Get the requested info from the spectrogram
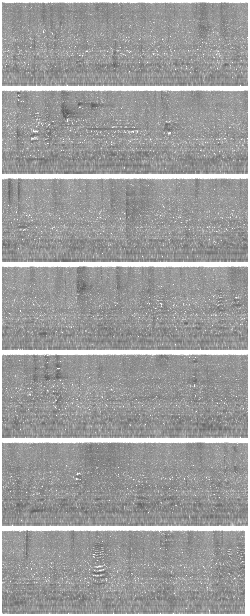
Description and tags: Barcelona street restaurants near Sagrada Família
ambiance, ambience, ambient, atmo, atmosphere, background, background-sound, Barcelona, city, field-recording, memories, noise, outdoors, people, Sagrada, soundscape, Spanish, street, town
